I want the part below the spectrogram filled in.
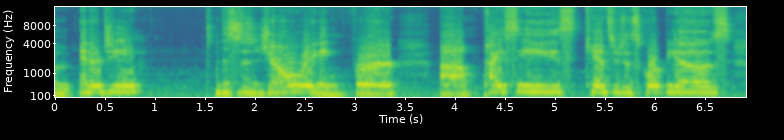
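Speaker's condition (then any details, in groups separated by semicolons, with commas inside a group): No condition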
